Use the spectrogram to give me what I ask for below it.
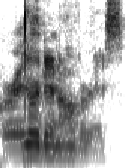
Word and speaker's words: Yordan Alvarez: I can't pronounce his name to save my life. – Yordan Alvarez.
